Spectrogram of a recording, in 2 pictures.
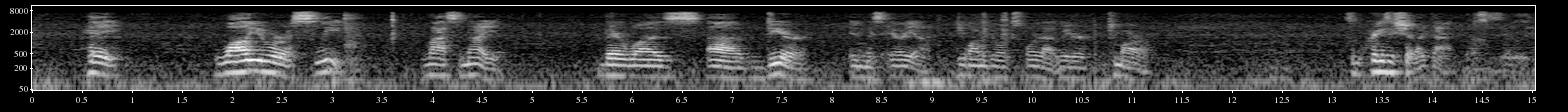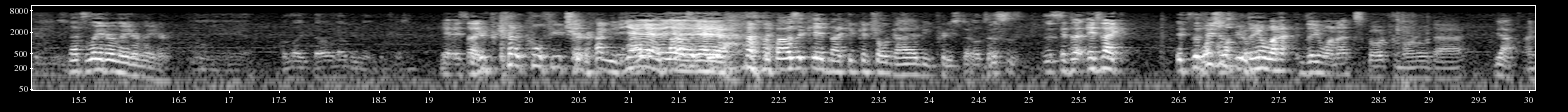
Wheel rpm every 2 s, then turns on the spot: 0, 0, 0, 0, 0, 0, 0, 0, 0, 0, 0, 0, 0, 0, 0.
none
